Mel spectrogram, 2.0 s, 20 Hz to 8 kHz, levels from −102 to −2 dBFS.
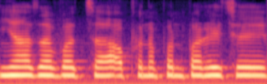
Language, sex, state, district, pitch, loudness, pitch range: Maithili, female, Bihar, Darbhanga, 245 Hz, -13 LUFS, 240-245 Hz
